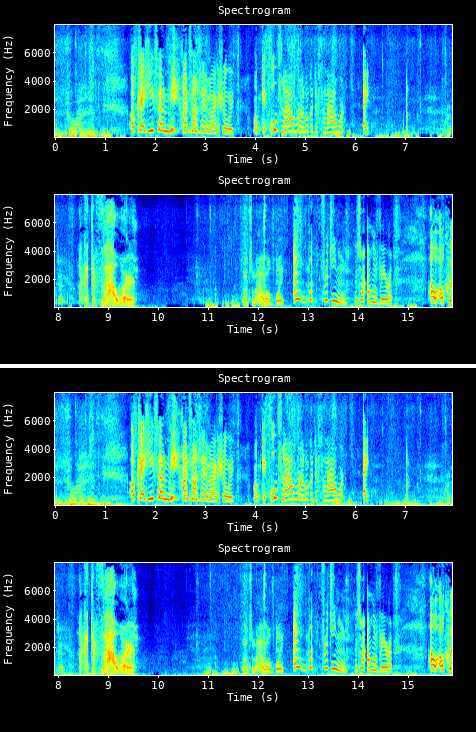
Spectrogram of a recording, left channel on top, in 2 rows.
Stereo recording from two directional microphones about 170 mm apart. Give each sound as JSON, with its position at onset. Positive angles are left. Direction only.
{"t": 1.1, "sound": "a woman's voice", "side_deg": 5}
{"t": 8.4, "sound": "speech", "side_deg": 0}
{"t": 11.7, "sound": "speech", "side_deg": 50}
{"t": 12.9, "sound": "a woman's voice", "side_deg": 5}
{"t": 15.0, "sound": "a sound", "side_deg": 0}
